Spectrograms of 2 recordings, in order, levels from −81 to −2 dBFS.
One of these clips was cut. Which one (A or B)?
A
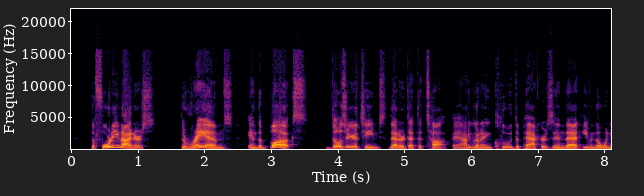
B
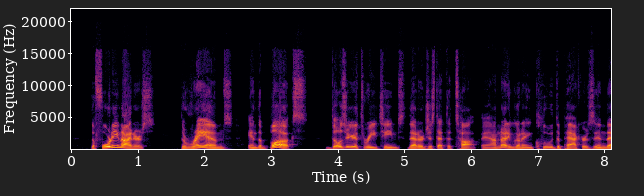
A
